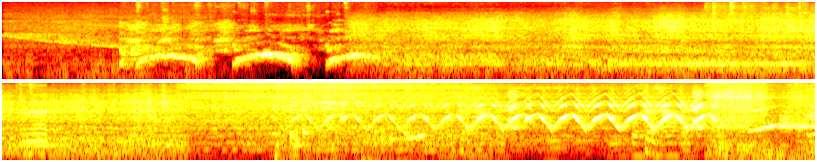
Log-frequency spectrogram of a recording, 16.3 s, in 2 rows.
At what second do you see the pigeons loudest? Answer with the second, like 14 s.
3 s.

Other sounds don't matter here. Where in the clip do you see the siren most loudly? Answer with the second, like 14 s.
15 s.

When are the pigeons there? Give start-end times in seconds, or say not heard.
1.1-3.8, 7.0-8.6, 10.8-13.2.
